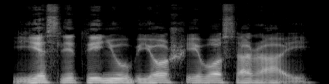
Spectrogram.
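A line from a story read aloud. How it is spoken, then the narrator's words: Sad girl. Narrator (Russian): грустно произнесла девочка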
